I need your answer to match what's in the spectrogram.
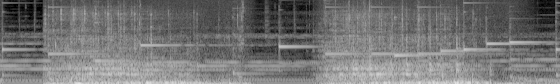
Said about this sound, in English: The story begins with a toy car rolling, distant echo of a ghost's voice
